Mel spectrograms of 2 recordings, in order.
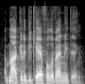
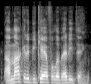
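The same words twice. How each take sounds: First: Quick, firm repeat of "I'm not gonna be careful of anything"; fast firm vow. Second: Laughing defiance. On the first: To viewers, repeating his defiant vow quickly. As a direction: rattle off the vow with resolve. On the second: To viewers about grief and God, laughing defiance. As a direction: laugh through a defiant vow, pitched higher and louder. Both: Real, not acted.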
